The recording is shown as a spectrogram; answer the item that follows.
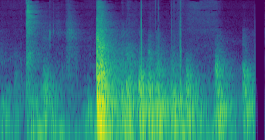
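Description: A sharp thump and clatter as a cat leaping at a fly at a window knocks a crystal down. One loud impact is followed by smaller bumps and rattles.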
